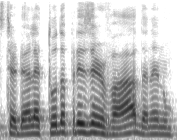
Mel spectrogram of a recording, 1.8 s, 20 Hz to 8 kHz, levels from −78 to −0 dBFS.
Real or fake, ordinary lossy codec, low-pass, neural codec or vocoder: real; none; none; none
